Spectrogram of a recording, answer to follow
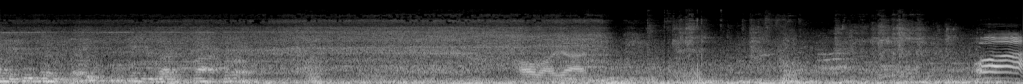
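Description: Steady rushing noise with a low rumble on a harness-mounted action camera at a zipline launch. In the later part of the stretch the zipline trolley sets off and runs along its steel cable, with wind over the camera. Short bursts of voices sound near the start and about halfway.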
